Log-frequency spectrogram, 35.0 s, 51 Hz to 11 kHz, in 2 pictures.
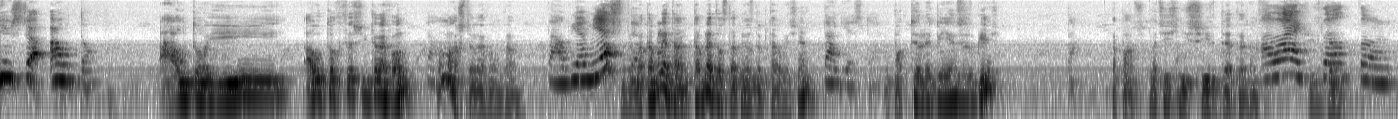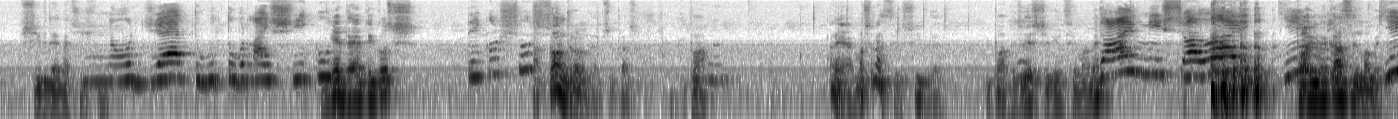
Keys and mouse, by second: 14.4 middle click, 20.2 d, 22.4 ctrl+d, 25.6 ctrl+d, 26.9-27.5 middle drag, 28.8 shift+d, 32.0-33.0 middle drag, 34.2-34.7 middle drag.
